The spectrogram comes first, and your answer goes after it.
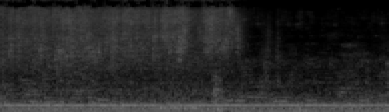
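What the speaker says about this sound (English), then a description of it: "Let me rinse my hands off here." Water runs from a kitchen tap as hands are rinsed at a sink, a steady close hiss and splash that eases slightly toward the end.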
